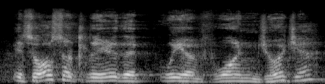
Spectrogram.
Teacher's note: a rising intonation we associate with questions and he's not making a question here is making a statement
